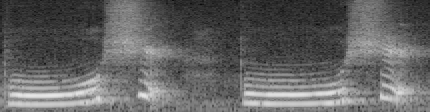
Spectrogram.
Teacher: So 不 before 是 不 will change to a rising tone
